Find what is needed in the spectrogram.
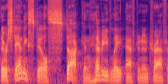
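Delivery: plain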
